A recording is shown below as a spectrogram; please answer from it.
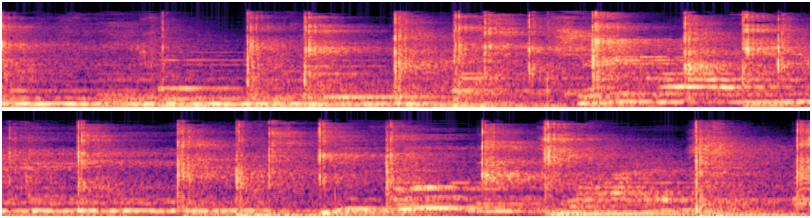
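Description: Tap dancing: tap shoes striking a wooden floor in quick, irregular strings of sharp taps over a backing music track with sustained instrumental notes.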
